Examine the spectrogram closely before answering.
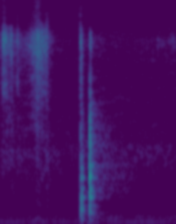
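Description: Wooden planks knock together.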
